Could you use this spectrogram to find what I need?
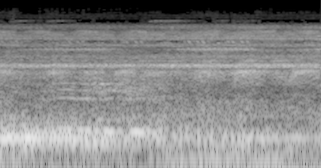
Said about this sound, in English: This next soundscape comes from the Congo. These are African forest elephants. And some of the sounds you can barely hear because their frequency is so low. They're literally at the bottom end of human hearing range and even below that.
